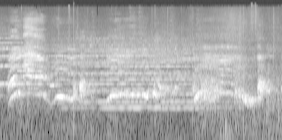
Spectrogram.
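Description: An infant cries in several wavering, high-pitched wails at moderate loudness, with short breaks between them.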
